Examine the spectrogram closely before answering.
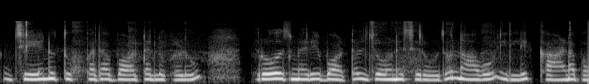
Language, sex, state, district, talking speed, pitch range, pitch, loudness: Kannada, female, Karnataka, Bangalore, 100 wpm, 225-245 Hz, 235 Hz, -15 LUFS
